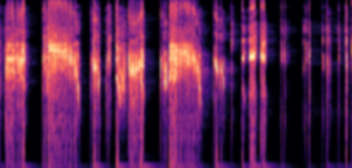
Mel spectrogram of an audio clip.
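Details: Lure recording of swiftlets, used to attract and call the birds to roost. Long harsh, buzzy twittering bursts alternate with quick short chirps and brief silences.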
